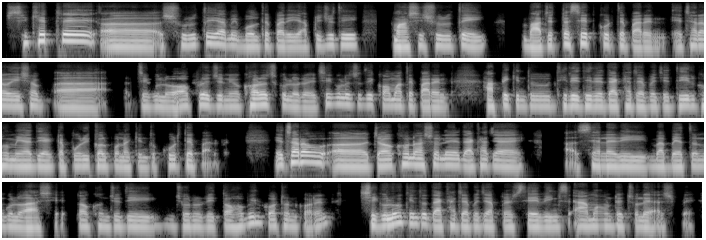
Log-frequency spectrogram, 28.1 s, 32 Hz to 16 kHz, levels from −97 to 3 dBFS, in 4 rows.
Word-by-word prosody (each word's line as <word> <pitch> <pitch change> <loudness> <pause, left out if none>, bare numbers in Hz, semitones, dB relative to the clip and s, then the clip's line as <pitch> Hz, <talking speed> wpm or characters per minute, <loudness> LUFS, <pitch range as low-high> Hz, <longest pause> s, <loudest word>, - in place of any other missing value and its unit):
সেক্ষেত্রে 220 +5 +5 0.4
আ - - +5 0.6
শুরুতেই 140 +4 0
আমি 135 -1 -1
বলতে 115 +1 +1
পারি, 110 -1 +1
আপনি 110 +4 -6
যদি 140 +1 +2 0.5
মাসের 110 +3 +3
শুরুতেই 125 -2 +1 0.5
বাজেটটা 130 +8 +3
set 160 -2 +4
করতে 140 -2 0
পারেন, 105 -1 +1 0.2
এছাড়াও 130 +3 0
এইসব 120 +2 -3 0.3
আ - - +2 0.7
যেগুলো 115 -1 -4 0.2
অপ্রয়োজনীয় 125 -2 -1
খরচগুলো 140 -3 +3
রয়েছে, 100 +3 -5
এগুলো 155 -1 0
যদি 135 0 -2
কমাতে 125 0 -1
পারেন, 110 0 +1 0.5
আপনি 125 +3 +1
কিন্তু 125 0 -3 0.2
ধীরে, 130 -1 +2
ধীরে 120 -1 +2
দেখা 115 +2 +1
যাবে 115 0 -1
যে 110 - -2
দীর্ঘমেয়াদী 120 -2 0
একটা 115 0 -4
পরিকল্পনা 120 -2 -1
কিন্তু 105 -1 -6
করতে 125 -2 0
পারবেন। - - -11 0.5
এছাড়াও 190 +5 +7 0.3
আ - - +6 0.4
যখন 150 +6 +3
আসলে 140 0 0 0.2
দেখা 115 +3 +1
যায়, 115 -2 +2 0.5
আ - - -10 0.2
স্যালারি 120 -2 0 0.2
বা, 110 - +1
বেতনগুলো 115 0 -2 0.2
আসে, 140 +9 -8 0.2
তখন 120 +1 -3
যদি 115 0 -3 0.4
জরুরি 115 -2 -4
তহবিল 120 +10 -1
গঠন 125 -1 -2
করেন, 120 +6 -4 0.4
সেগুলোও 135 +6 +4
কিন্তু 155 -1 +1
দেখা 115 +3 0
যাবে 115 0 -1
যে, - - -1
আপনার 110 0 -5
সেভিংস 110 -1 -1 0.2
amount 120 0 -4
এ - - -4
চলে 110 0 -1
আসবে। - - -13
120 Hz, 140 wpm, -24 LUFS, 115-135 Hz, 0.7 s, এছাড়াও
